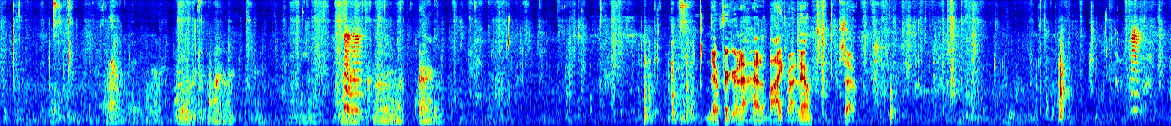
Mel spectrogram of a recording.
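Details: Brittany puppies during crate and tunnel training at Hilltop kennel give irregular bursts of short harmonic whimpers and growly yelps, with a longer wavering whine about two-thirds through, over a quiet indoor background.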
